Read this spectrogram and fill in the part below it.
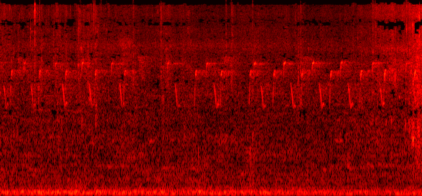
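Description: Bare feet squelch in wet mud.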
